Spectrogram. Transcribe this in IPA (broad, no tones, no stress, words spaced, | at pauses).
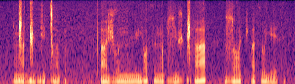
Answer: ŋ͡ǁaɡ͡ǁyɡeɡ͡ǀap | pʼaʒɣo nːyjɔθəŋap zyʒǁʰa | zɔ t͡ʃʼaθojeθ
